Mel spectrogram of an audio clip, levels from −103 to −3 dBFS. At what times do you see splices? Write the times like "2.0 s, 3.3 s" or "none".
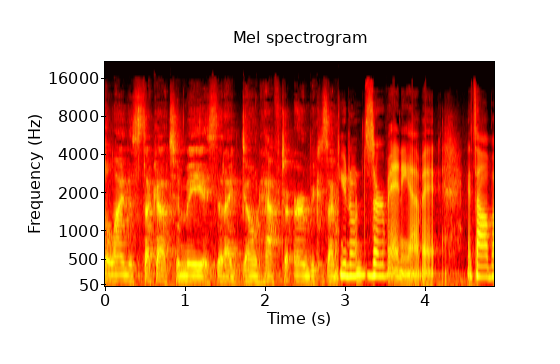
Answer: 2.9 s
